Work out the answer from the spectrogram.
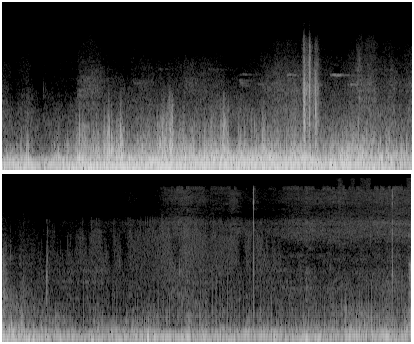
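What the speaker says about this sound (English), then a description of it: "You can possibly hear the wind's picked up quite a bit, blowing down into this bottom corner." Strong wind gusts buffet the microphone beside a fishing lake in cold winter weather, heavy and roaring at first, then easing to a lighter, steady blowing.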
